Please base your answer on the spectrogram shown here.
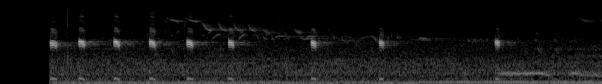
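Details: Water rail singing in April 2018: a series of sharp, high 'kip' notes, quick at first then slowing and spacing out; faint thin whistles and a low hum in the background.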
